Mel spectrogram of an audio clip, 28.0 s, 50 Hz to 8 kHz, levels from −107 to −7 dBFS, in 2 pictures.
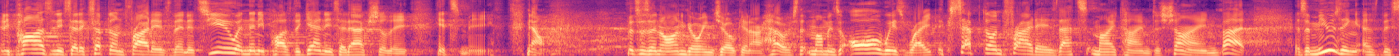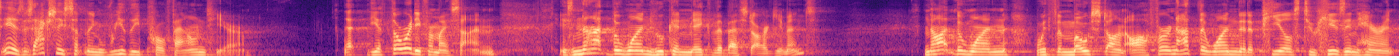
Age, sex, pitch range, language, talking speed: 30-49, male, 125-170 Hz, English, 190 wpm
